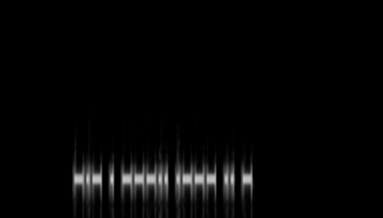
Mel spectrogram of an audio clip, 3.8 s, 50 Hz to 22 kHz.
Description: Morse code, heard as a keyed tone, about 40 wpm, 700 Hz. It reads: KE8JIT
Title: USA Call Signs - 6 Characters - Repeated 2x - 40wpm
